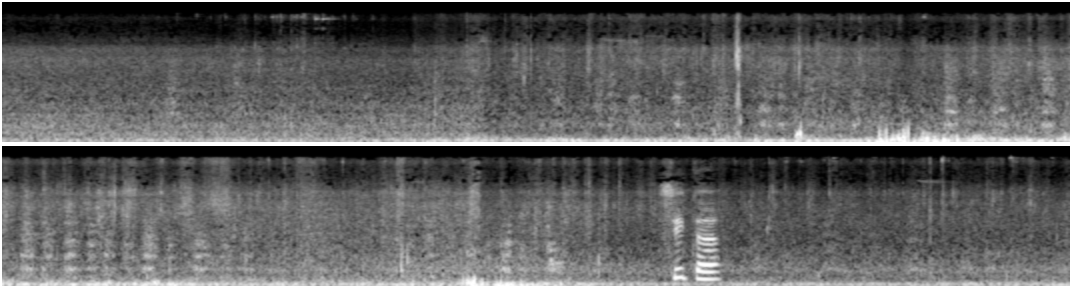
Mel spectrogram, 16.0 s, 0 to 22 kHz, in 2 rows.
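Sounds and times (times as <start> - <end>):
low rumble from moving camera: 0.1 - 16.0
dogs panting: 1.1 - 16.0
rustling: 1.1 - 16.0.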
